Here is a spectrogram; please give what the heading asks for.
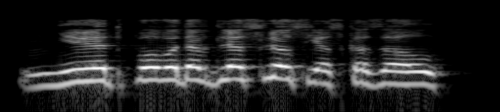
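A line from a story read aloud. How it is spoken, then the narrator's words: Growled. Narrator (Russian): рыкнул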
